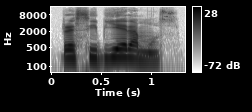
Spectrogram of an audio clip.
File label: "recibieramos", Spanish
